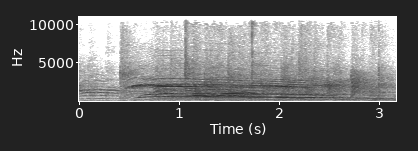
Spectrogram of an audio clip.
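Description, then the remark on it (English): A group of people at the end of a podcasting workshop screams and shouts loudly together on request, recorded on an iPhone: a dense burst of high, overlapping voices sustained for a few seconds with a hint of clapping. “I'm going to make sure that you know they're here because I'm going to ask them to scream and shout very, very loudly.”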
